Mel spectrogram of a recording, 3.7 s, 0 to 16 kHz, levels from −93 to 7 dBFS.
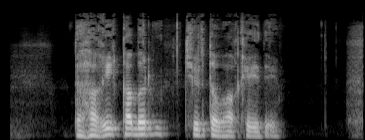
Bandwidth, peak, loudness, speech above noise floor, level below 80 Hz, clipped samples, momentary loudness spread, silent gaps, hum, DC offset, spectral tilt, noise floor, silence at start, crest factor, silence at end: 11.5 kHz; -4 dBFS; -22 LUFS; 44 dB; -62 dBFS; under 0.1%; 13 LU; none; none; under 0.1%; -5.5 dB/octave; -65 dBFS; 0.75 s; 20 dB; 0.05 s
